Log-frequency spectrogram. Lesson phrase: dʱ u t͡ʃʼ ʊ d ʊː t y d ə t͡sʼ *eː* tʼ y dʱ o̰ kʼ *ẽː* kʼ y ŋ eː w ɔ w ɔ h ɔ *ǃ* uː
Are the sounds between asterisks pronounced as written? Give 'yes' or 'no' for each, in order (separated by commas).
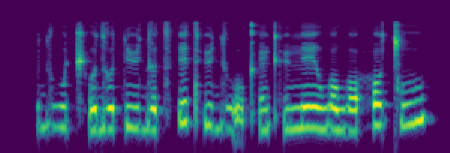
no, no, no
